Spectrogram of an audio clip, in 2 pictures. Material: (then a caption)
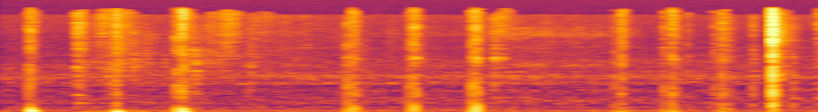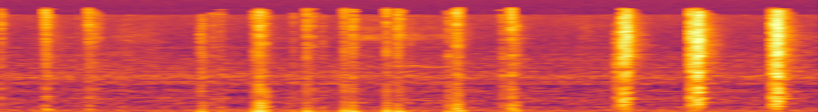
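Plastic. A hollow plastic video game case, held at its side beside the microphone, is tapped and scratched on its cover with fingertips and nails. A quiet, irregular run of short, dry taps with crisp, bright clicks sits over a soft, low body, and faint scratching fills the gaps between them.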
